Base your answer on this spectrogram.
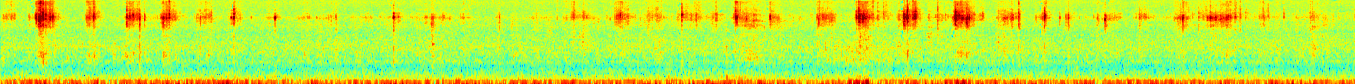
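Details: A group of four pet guinea pigs of American, mini Yak and Abyssinian breeds eating freshly washed romaine lettuce; sharp crunchy snaps repeat several times a second over a low rustling background, louder bites near the middle.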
